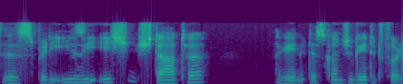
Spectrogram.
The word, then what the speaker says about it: starte: You pronounce this as sh of show.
